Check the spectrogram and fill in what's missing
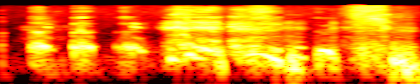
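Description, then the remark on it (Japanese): A quick run of three short, throaty coughs, then a rougher stretch of hoarse, voiced coughing and throat sounds, fairly loud and with no clear talking over it. “やってるから、あ、咳してる。 咳してるぞ。”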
